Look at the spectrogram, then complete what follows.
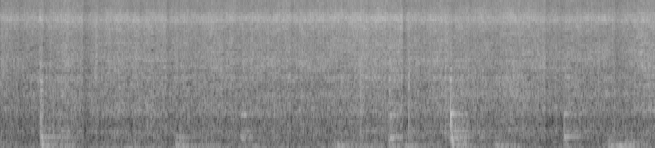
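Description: Chopped vegetables sizzling steadily in a hot stainless-steel frying pan while a slotted spatula stirs and tosses them, scraping and tapping against the pan now and then.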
